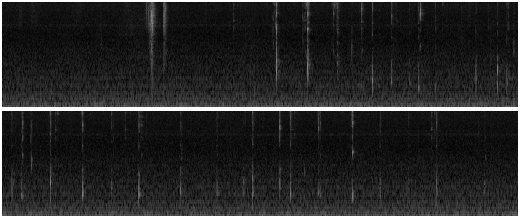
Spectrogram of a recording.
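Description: Computer mouse clicking irregularly, short sharp clicks up to a few a second starting about two and a half seconds in, over a low steady hum.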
